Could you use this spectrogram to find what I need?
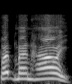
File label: Khmer Order; Beyond the Sword; Units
